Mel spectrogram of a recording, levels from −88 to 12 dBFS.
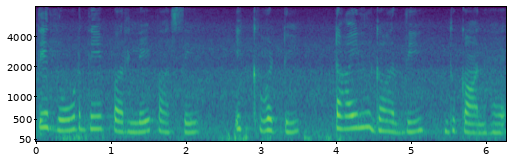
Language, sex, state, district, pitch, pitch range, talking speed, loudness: Punjabi, female, Punjab, Kapurthala, 235 Hz, 210-275 Hz, 115 wpm, -18 LUFS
